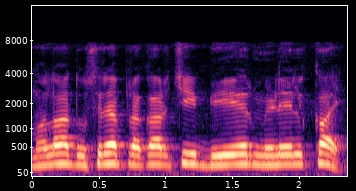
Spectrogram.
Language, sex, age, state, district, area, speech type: Marathi, male, 45-60, Maharashtra, Amravati, urban, read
